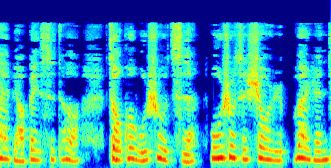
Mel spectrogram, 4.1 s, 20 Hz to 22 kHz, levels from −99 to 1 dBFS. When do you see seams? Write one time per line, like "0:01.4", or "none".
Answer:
0:02.6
